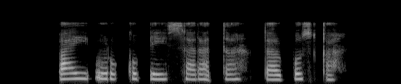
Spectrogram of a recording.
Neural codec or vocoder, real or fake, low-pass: codec, 24 kHz, 0.9 kbps, WavTokenizer, medium speech release version 1; fake; 7.2 kHz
